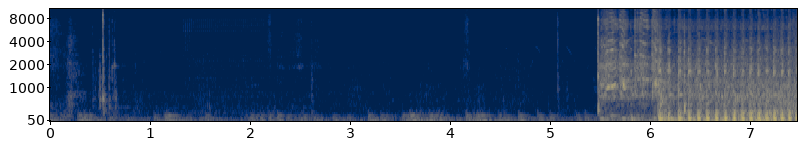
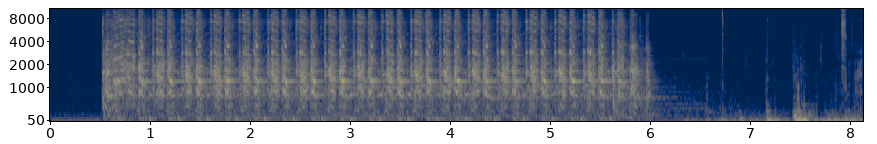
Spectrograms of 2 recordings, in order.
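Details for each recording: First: Small farm equipment single-cylinder engine after spark plug replacement (no visible spark before): quiet, then catches at once and settles into a steady, even idle pulse with no misses; normal start and idle. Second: Honda farm equipment with the battery in and the fuel pump getting power: the starter spins the engine briskly at about 200 compression beats a minute for five seconds with no firing.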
